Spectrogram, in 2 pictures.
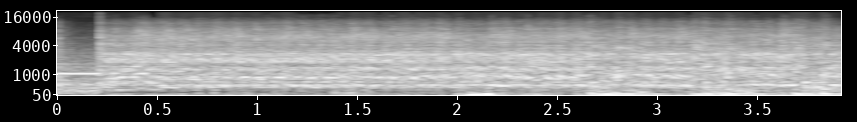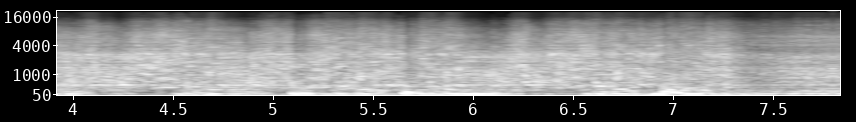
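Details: Old Monte Carlo hot rod with replaced cylinder heads: cranks, catches, runs raggedly with stumbling firing, popping and flame out the front, never a clean idle; timing suspected, direction unsure.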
